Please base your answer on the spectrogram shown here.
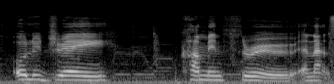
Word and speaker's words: Oludre: If you want to check it out, it's Oludre Coming Through, and that's spelled OLUDRE, Olu and Dre.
